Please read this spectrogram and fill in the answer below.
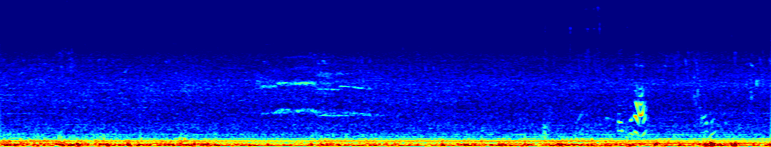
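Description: Steady low rumble of wind and background noise, with a rooster crowing faintly once near the middle and a short higher call near the end.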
